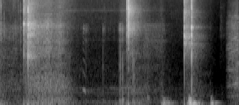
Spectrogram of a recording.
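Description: A glass bottle being opened in a studio: a few sharp, bright clicks and clinks spaced over a few seconds, with quiet handling noise between them and no talking.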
